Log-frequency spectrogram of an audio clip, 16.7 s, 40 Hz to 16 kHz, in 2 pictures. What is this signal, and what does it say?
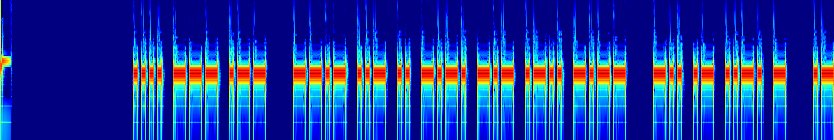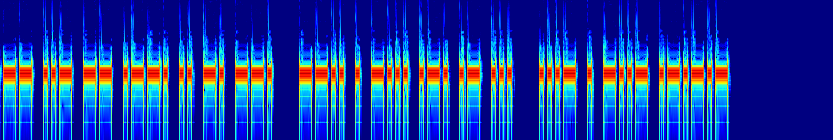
Morse code, heard as a keyed tone, about 30 wpm, 700 Hz. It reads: HOW QUICKLY DAFT JUMPING ZEBRAS VEX.
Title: Pangram Challenge v2 - 30wpm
